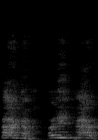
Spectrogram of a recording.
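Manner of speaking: gruff dwarven holler, pitched very high and loud. Describing a scene, the speaker voices someone down the hall calling for backup, gruff dwarven yell. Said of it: "a gruff dwarven voice from down the hall yelling for backup".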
